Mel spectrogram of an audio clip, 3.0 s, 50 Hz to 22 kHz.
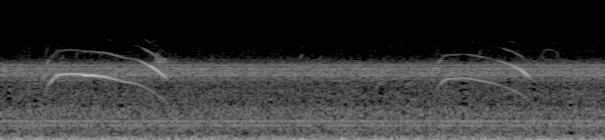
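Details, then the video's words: Northern royal albatross on 7 March 2024 as an adult returns and feeds its chick octopus: two clear whistled calls, each arching up then sliding down, about two seconds apart, over a steady electrical hum. "Northern royal albatross"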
